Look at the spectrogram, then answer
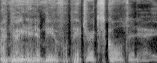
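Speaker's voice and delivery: put-on child's voice turned deep, possessed, demonic. Retelling a child repeating herself, ignored: imitating a possessed child's voice. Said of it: "it was a complete possession".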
